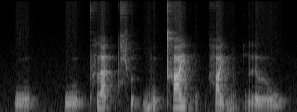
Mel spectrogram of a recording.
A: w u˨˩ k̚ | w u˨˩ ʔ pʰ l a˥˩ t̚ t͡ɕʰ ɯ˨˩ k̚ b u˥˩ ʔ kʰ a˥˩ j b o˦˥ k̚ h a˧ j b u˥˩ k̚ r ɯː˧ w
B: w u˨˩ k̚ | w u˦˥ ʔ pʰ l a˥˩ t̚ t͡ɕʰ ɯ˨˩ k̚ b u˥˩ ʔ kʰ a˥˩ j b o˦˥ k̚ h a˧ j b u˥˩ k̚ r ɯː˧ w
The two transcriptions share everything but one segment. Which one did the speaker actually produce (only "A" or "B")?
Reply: A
